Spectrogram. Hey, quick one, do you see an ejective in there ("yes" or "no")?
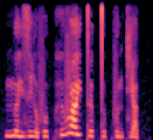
no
